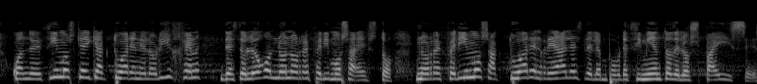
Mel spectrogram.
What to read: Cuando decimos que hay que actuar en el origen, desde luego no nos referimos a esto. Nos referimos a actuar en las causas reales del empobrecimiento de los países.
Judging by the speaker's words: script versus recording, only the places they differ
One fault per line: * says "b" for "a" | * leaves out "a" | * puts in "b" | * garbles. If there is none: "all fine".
* leaves out "las causas"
